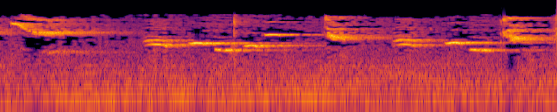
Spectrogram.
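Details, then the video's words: Fighting-style song from a white-rumped shama: clean whistled notes held at several steady pitches, each phrase stepping between low and high tones, punctuated by sharp high bursts. "Gaya tarung MURAI BATU SUPER"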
